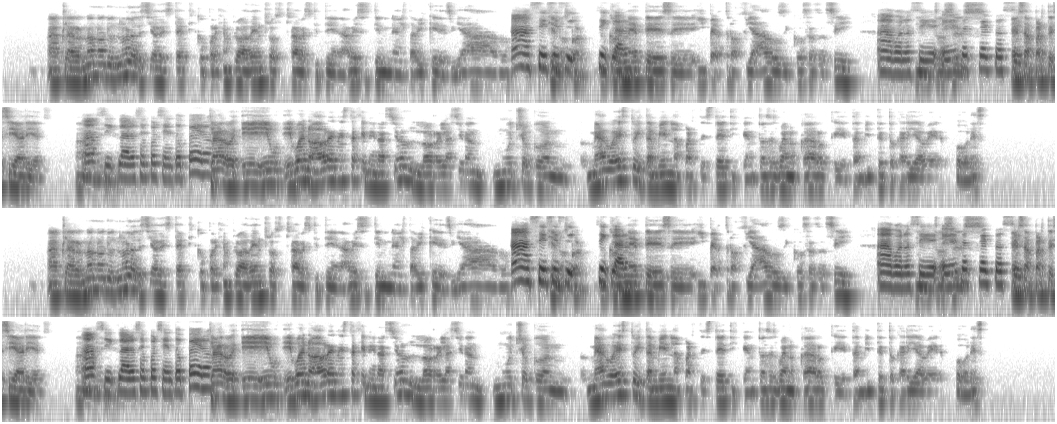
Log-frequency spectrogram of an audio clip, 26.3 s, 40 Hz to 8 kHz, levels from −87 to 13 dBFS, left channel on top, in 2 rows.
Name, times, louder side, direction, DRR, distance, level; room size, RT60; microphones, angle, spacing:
voice 1, 0.6-6.3 6.8-7.3 7.6-10.7 11.4-12.3 12.6-13.6 14.1-14.6 15.8-25.4, right 1 dB, 15° right, 1.1 m, -27 dB
voice 2, 6.4-7.2 7.5-7.9 10.9-12.8 14.2-15.8, right 5 dB, 40° right, 0.5 m, -21 dB
10.5 x 5.1 x 3.0 m
head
